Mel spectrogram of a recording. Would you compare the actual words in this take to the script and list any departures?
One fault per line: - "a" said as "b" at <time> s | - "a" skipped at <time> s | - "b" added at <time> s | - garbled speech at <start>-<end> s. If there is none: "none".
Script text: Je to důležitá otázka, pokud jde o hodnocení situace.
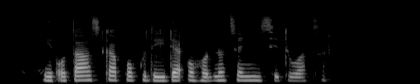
- "to důležitá" skipped at 0.5 s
